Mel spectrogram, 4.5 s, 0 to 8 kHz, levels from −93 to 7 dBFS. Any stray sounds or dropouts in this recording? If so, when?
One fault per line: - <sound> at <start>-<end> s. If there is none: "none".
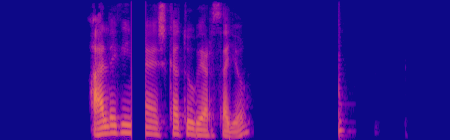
- dropout at 1.3-1.5 s
- thud at 3.4-3.6 s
